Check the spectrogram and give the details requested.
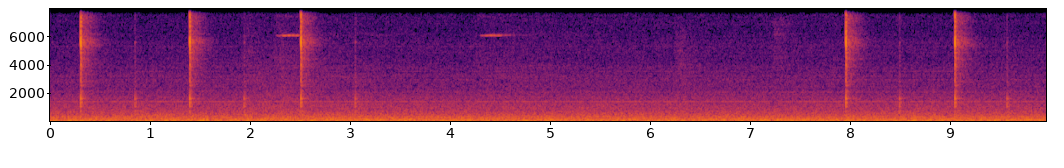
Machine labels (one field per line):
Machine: valve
